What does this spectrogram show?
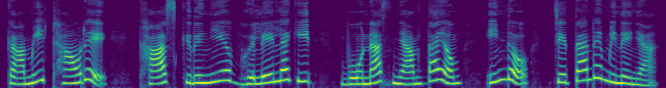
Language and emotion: Santali, happy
